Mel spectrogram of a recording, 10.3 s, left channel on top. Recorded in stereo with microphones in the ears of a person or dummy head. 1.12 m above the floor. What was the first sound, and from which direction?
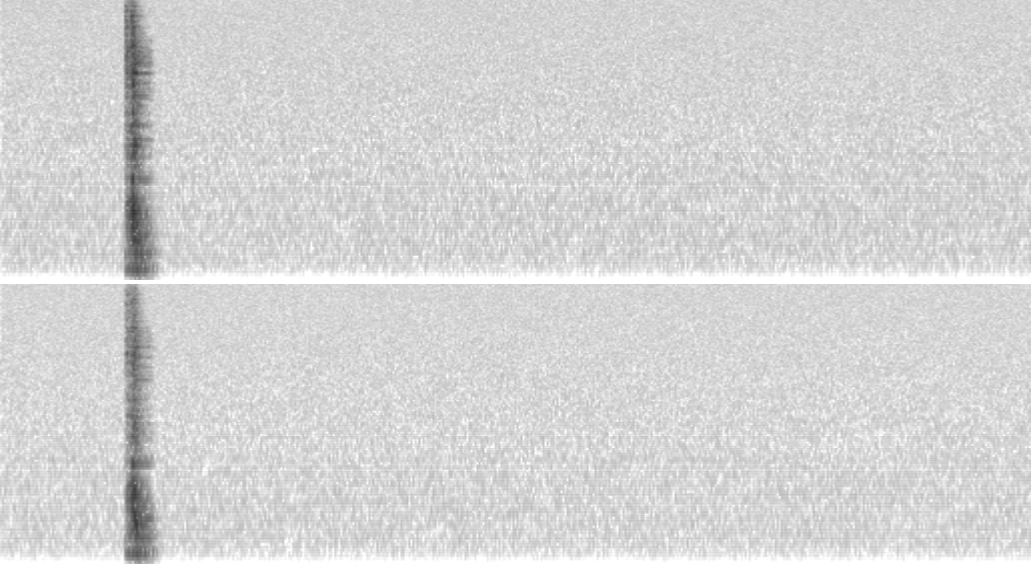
A microwave, 70° left (ahead or behind).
